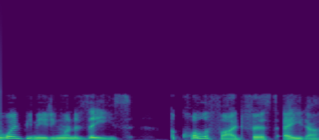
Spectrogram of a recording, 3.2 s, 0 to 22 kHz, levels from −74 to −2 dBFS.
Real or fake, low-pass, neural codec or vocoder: fake; 7.2 kHz; codec, 16 kHz in and 24 kHz out, 0.9 kbps, LongCat-Audio-Codec, fine tuned four codebook decoder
